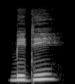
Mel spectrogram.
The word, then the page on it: midiñ: Apatani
